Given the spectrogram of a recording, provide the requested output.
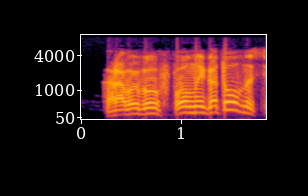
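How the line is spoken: Exclamation. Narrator (Russian): воскликнул Баннерман

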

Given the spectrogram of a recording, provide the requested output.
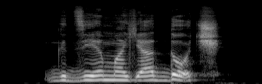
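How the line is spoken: Hoarse rough voice. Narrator (Russian): Голос охрипший и грубый, словно я всю жизнь курила в день по две пачки сигарет

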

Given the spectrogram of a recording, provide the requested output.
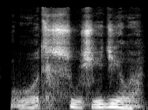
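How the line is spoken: Grumbled. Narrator (Russian): буркнул Женя

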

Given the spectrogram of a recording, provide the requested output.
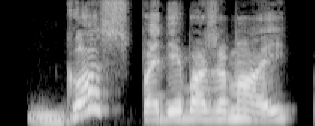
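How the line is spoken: Exclamation. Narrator (Russian): воскликнул мистер Микобер

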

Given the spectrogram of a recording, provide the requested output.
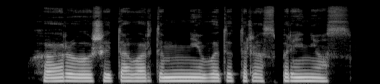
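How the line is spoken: Lazy drawl, lip-smacking. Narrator (Russian): произнес старик, лениво растягивая слова, да еще и противно причмокивая

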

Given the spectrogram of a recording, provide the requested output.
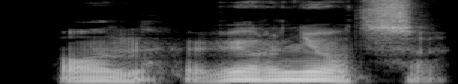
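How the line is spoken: Mutter. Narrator (Russian): пробормотал Хаким

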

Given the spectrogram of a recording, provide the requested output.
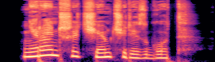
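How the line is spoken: Sighing. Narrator (Russian): вздохнула я

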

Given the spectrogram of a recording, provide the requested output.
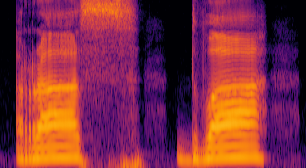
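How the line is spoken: Auctioneer's shout. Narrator (Russian): выкрикнул аукционист

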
